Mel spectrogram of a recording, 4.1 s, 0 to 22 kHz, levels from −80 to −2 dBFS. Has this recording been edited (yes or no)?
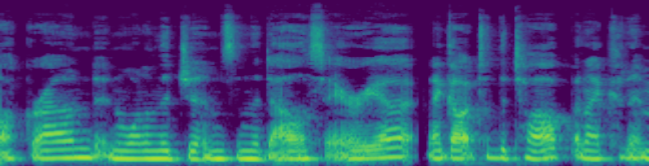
yes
